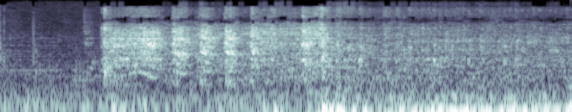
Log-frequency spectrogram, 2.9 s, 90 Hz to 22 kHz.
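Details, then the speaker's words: Toyota FJ62 Land Cruiser, automatic: cold start after fresh gas, a new battery and a mechanic's inspection. It cranks briefly, catches cleanly and settles into a steady, even, quiet idle with a firm low rumble. Healthy, and response is much better. "It sounds healthy and the response is much better! The engine is quiet and sounds good"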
